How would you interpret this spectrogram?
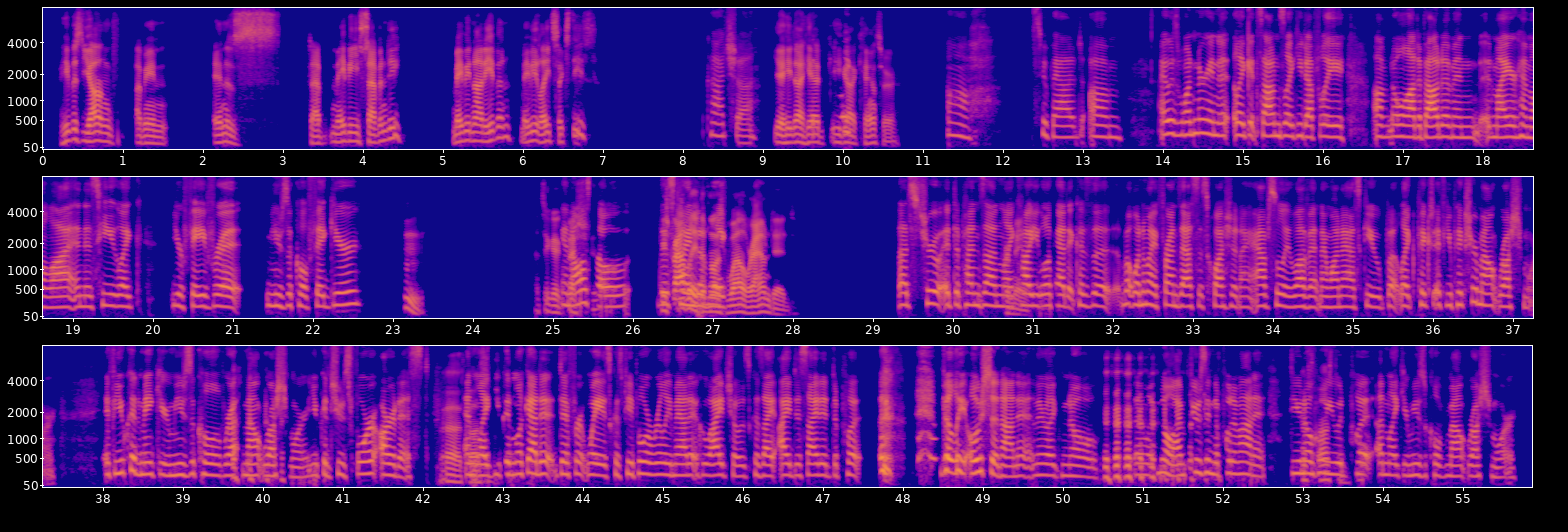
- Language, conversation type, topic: English, unstructured, How do you decide whether to listen to a long album from start to finish or to choose individual tracks?
- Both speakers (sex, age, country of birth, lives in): female, 30-34, United States, United States; male, 50-54, United States, United States
- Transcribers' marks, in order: other background noise; chuckle; chuckle; laugh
